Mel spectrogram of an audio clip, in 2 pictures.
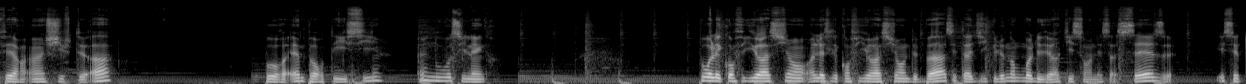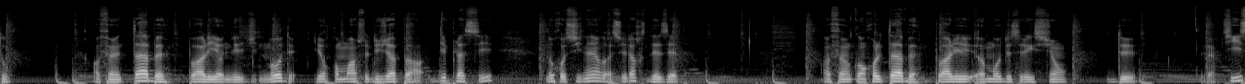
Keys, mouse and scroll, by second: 0.2-1.1 scroll up 3, 1.5 click, 1.9 shift+a, 5.4-8.5 shift+scroll down 5, 13.4 Tab, 14.6-17.6 drag, 17.6-19.8 shift+scroll up 2, 19.8 ctrl+Tab, 24.8 z.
